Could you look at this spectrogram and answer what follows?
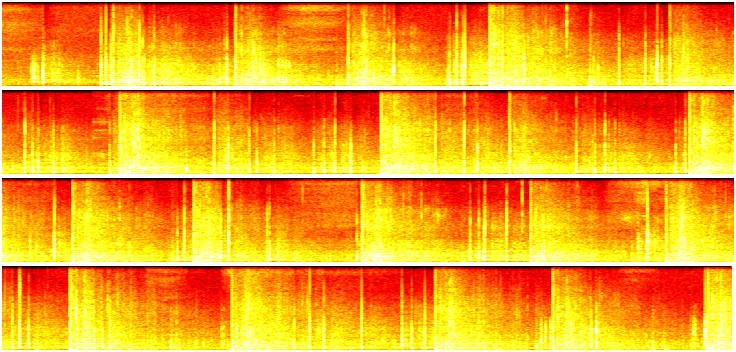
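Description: Aerial fireworks display: shell after shell bursting in quick succession, the bangs overlapping into a continuous barrage with frequent louder blasts.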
